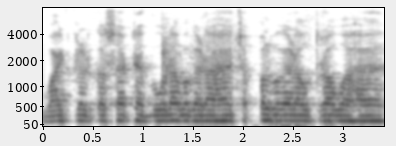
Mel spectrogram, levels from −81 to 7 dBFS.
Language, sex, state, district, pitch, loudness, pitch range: Hindi, male, Bihar, Bhagalpur, 140 Hz, -23 LUFS, 135-145 Hz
